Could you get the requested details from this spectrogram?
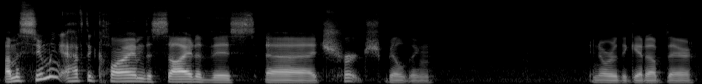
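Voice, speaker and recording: Male streamer, lowish voice, casual rambling chat while playing a game. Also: lively intonation, a little slow, clean tone. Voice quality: rambling, self-correcting.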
